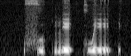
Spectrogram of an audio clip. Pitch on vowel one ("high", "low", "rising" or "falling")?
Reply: low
